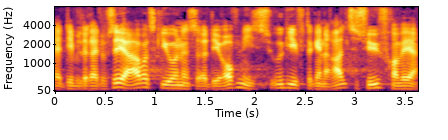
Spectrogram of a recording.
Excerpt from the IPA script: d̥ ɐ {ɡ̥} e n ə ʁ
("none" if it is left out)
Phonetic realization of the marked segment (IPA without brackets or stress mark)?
ɡ̥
